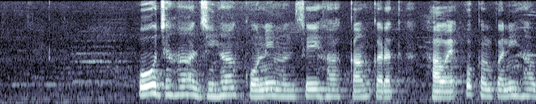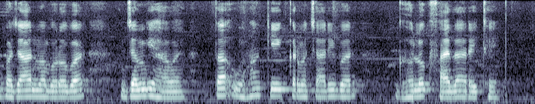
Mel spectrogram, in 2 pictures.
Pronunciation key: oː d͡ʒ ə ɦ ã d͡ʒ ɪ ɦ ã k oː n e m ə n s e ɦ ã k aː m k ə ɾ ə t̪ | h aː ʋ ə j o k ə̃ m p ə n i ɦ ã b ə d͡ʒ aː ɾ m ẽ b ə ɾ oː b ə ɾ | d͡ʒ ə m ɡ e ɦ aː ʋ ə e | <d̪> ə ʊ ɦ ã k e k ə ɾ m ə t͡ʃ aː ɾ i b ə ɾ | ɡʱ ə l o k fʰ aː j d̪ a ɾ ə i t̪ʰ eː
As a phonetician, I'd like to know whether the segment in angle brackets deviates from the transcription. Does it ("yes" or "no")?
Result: yes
